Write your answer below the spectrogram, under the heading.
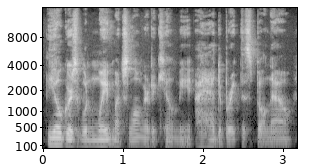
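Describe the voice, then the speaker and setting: An expressive, excitable man reading a book aloud as a host, breaking in with his own commentary. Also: low voice, a little fast, vocal fry, husky. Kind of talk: expressive audiobook-style reading with spontaneous commentary.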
